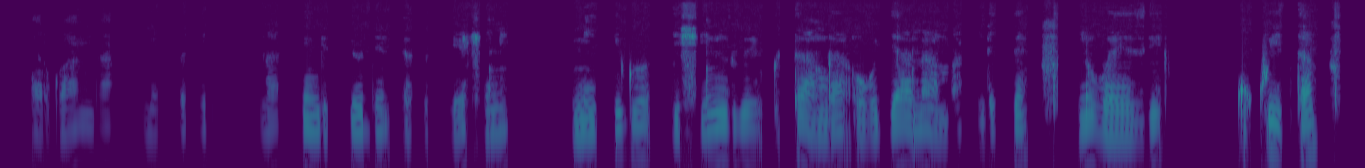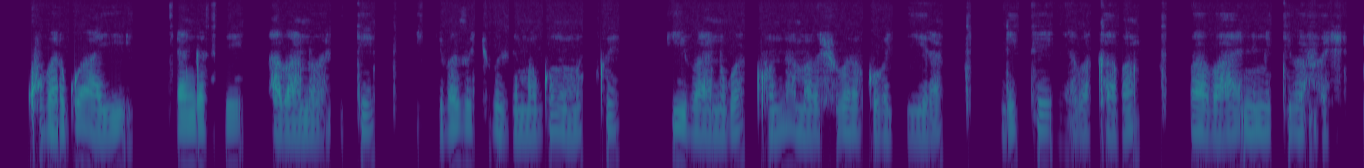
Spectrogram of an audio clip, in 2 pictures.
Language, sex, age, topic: Kinyarwanda, female, 18-24, health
